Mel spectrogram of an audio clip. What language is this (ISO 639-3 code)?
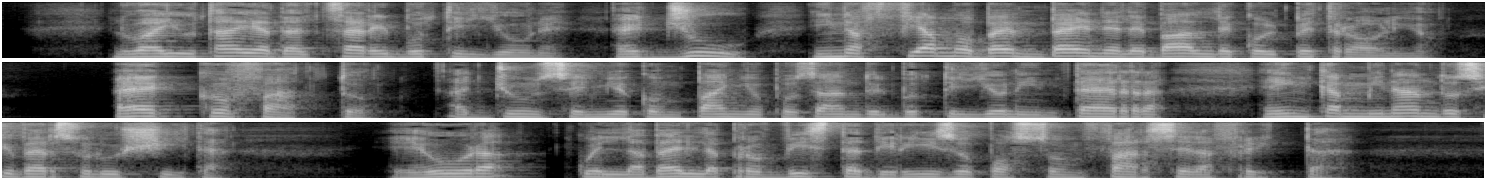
ita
